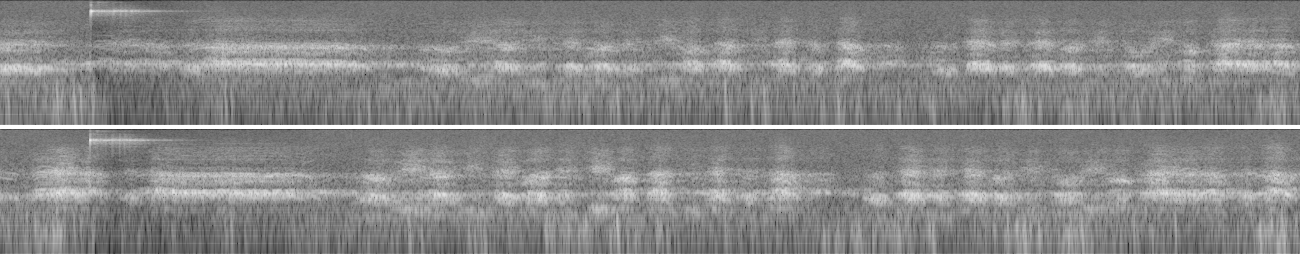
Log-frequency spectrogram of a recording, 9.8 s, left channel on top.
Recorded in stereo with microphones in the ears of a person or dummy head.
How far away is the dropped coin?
About 0.8 m.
